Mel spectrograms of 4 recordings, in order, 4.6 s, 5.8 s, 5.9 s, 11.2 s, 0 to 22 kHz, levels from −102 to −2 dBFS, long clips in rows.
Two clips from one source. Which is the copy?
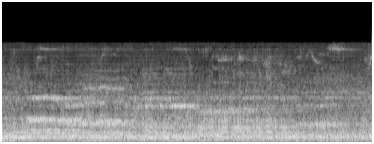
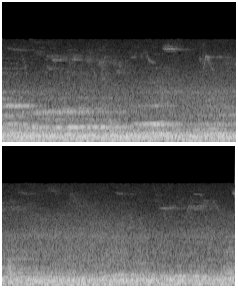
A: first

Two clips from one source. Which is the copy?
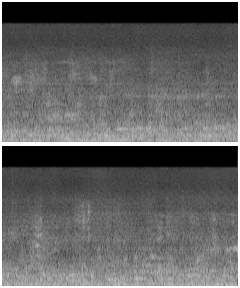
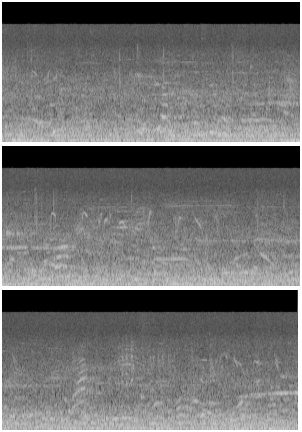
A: first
